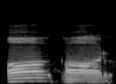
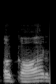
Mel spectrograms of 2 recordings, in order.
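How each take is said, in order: First: ਆਕਾਰ with a long open aa at the start, drawn out slowly; correct pronunciation, slow. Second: ਆਕਾਰ said with a short first a, as the mistake; ਆਕਾਰ clipped to a-kaar, the wrong way; wrong reading shown. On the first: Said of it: "ਐੜੇ ਦੇ ਨਾਲ ਕੰਨਾ ਬੁਲਾਉਣਾ ਹੈ". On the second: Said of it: "ਇਹਨੂੰ ਆਕਾਰ ਨਹੀਂ ਪੜ੍ਹਨਾ". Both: Shown as a demonstration.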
